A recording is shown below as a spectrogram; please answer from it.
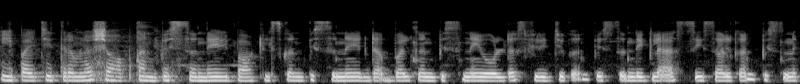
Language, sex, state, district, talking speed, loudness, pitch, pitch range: Telugu, female, Andhra Pradesh, Sri Satya Sai, 110 wpm, -12 LUFS, 180 Hz, 175-185 Hz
